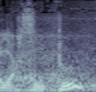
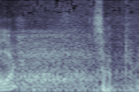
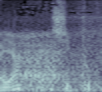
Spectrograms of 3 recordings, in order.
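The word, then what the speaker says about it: يحسب: Karena dalam qiraah asab ada yang baca yahsibu, qiraah kita baca yahsabu. Tapi guru-guru kita kalau ngajar fikih itu bacanya yahsibu. Tapi kalau baca Quran yahsabu. Ya kan Quran kita kan ayahsabu Allah yaqdiru alaihi ahad, bukan dibaca ayahsibu.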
